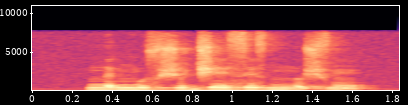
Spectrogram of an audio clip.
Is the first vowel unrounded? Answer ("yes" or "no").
yes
